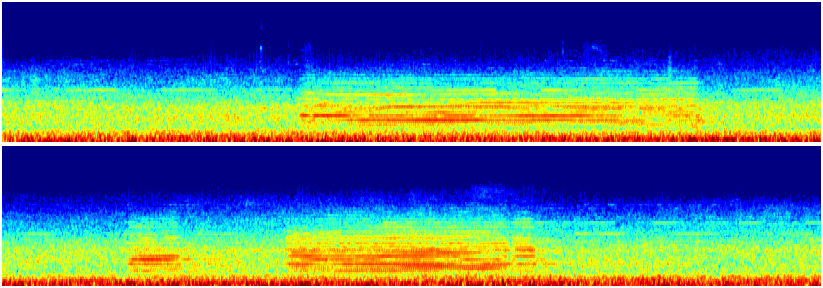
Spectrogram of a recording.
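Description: Multi-tone horn of an approaching Amtrak Pacific Surfliner train, sounding three blasts: a long one, a short one, then another long one. A steady low rumble runs underneath.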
